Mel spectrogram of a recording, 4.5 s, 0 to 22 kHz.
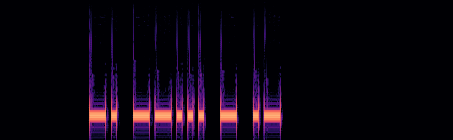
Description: Morse code, heard as a keyed tone, about 22 wpm, 700 Hz. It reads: N7TA
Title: USA Call Signs - 4 Characters - 22wpm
